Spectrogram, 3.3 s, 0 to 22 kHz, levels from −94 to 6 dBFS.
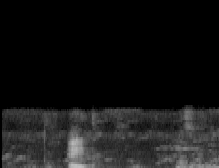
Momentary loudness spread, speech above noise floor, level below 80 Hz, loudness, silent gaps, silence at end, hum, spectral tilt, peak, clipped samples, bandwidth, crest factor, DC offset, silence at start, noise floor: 22 LU; 29 dB; -64 dBFS; -26 LUFS; none; 0 s; none; -5 dB/octave; -6 dBFS; under 0.1%; 8.2 kHz; 28 dB; under 0.1%; 0.7 s; -57 dBFS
